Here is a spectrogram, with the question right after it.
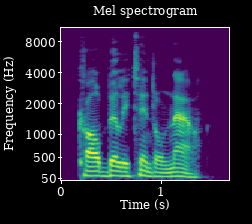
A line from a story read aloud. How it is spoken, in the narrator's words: John snapped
